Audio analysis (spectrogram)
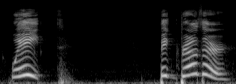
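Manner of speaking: high loud desperate call; cried out. Acted. Boy calls after the leaving bear, high loud cry. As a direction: shout after him, high and pleading. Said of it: "he cried".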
